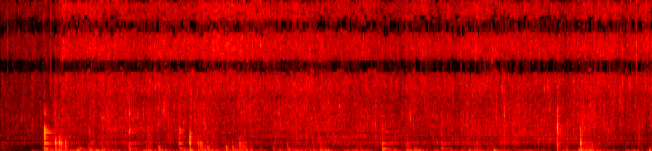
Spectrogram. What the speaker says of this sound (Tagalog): I'm going to fry as well the carrots.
